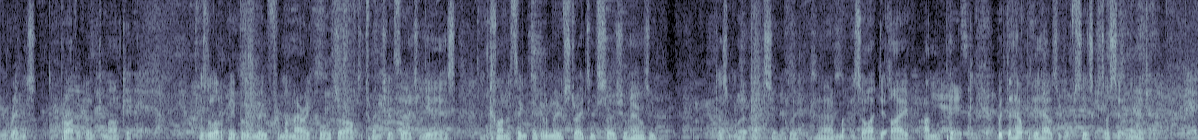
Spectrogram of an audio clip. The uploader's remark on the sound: Part two was recorded in The Grainstore, Oakham, Rutland, during the December Rutland AFBC meeting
